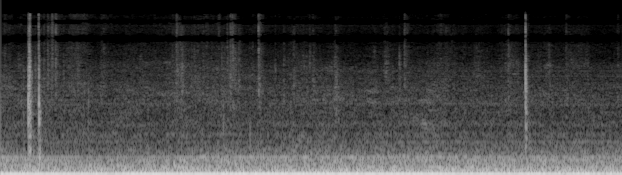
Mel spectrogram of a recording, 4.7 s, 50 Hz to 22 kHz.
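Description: Steady low hum and rumble inside the cabin of an Airbus A321neo, with a faint steady higher tone. Two short clicks, one just after the start and one near the end.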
